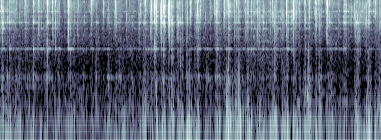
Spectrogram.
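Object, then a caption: Stemmed glass wine glass. A clear, hollow, empty stemmed wine glass is held in the hands and tapped and scratched with long fingernails on its bowl and stem. Quick, dense clicks and scratches patter unevenly throughout. There are also faint glassy clinks and dull low thumps.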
